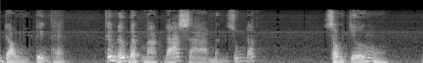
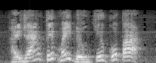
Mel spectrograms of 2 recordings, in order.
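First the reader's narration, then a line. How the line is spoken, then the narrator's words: Frustrated shrill cry. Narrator (Vietnamese): Liên tiếp mấy thế công bị phá hủy, thiếu nữ bịt mặt thét lên một tiếng lanh lảnh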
